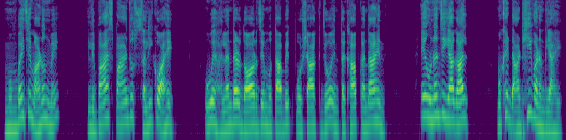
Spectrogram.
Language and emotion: Sindhi, happy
